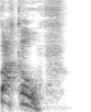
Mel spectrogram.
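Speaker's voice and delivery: put-on English accent, pitched very high. Speaker imagining customers answering the police: English accent. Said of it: "in that English accent that I just did".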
